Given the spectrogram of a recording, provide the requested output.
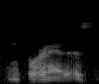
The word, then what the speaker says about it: Hernandez: Do you prefer the more authentic pronunciation of your name, or is my white person speaking of it okay? – No, actually, I prefer the white version, because that's, yeah. – Okay. – It's when people, like, try to correct me, and they're like, oh, you mean Angel Hernandez? I'm like, no, I know my name, and it's Angel Hernandez.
